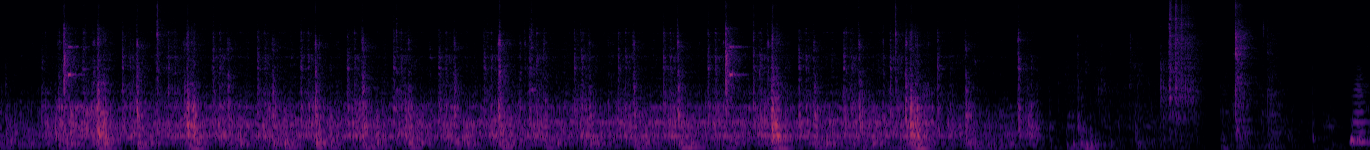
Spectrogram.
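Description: A sewing machine stitches a mystery sewing project in a steady, rapid mechanical patter for several seconds, then stops and gives way to scattered handling clatter.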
